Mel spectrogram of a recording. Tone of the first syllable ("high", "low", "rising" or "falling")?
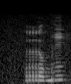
high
